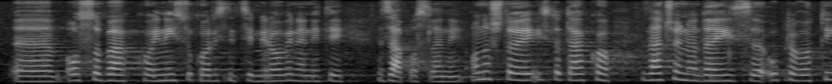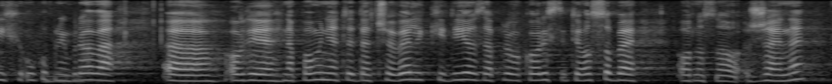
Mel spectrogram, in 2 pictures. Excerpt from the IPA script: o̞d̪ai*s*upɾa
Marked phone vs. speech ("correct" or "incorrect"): incorrect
